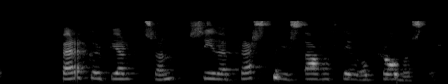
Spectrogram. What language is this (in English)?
Icelandic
